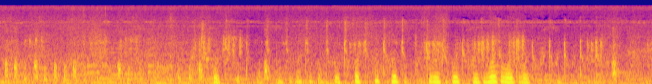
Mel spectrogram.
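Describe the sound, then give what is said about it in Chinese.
A busy chorus of fowl-like birds clucking and calling over one another outdoors, with repeated short rhythmic calls growing louder midway, alongside some voices in the background. “哎，这还真的是，都是种菜果园什么，还有好多鸟禽，声音很多。”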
